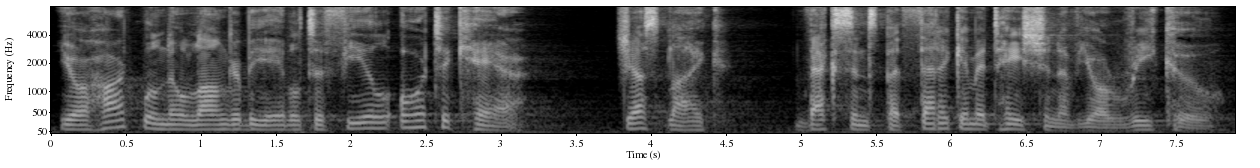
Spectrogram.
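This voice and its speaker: A man's voice: on the low side, a little slow, a little mellow, close to an everyday voice. An actor playing an arrogant young male villain who talks down to his foes with contempt, in a video game cutscene. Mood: taunting. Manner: contemptuous, theatrical, commanding. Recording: reverberant game audio with music.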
